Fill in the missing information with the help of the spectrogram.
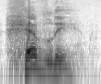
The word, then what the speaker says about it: hevli: It almost looks like Chevy there, but it's hevli.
